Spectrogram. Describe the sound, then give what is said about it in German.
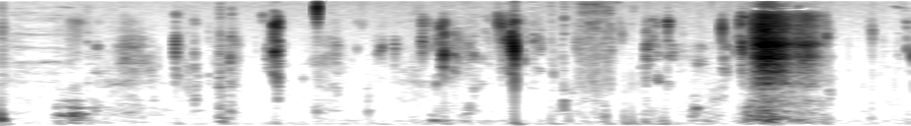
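Chewing on melon: crunchy bites and wet, squishy mastication come in a few bursts, with the loudest crunch near the end. “ich fange schon mal an, Melone zu essen.”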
